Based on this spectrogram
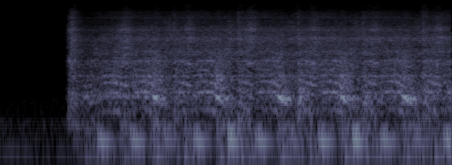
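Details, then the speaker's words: VW AHU TDI diesel on garage floor before installation in camper, first start attempt: starter turns engine at roughly two pulses a second without catching; crank no start, battery getting low. "battery is just starting to get a bit low and I don't want it to die on me."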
